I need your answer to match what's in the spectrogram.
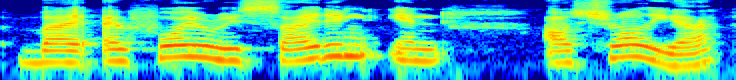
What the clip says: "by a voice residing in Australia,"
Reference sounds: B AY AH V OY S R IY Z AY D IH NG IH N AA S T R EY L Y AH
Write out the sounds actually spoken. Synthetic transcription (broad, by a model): B AY AH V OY R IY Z AY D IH NG IH N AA S T R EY L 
